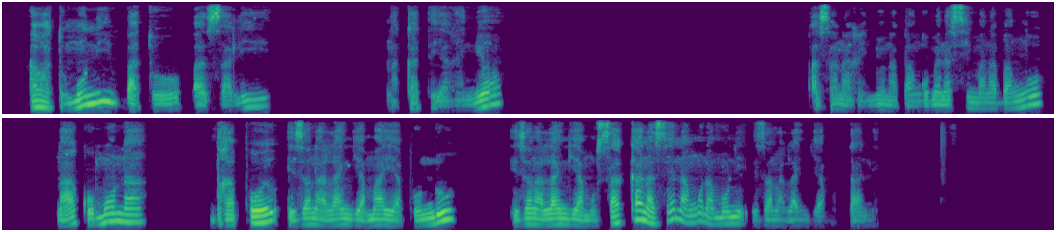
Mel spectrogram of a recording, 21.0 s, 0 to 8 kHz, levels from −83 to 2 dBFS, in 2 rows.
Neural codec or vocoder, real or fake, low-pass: none; real; 7.2 kHz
